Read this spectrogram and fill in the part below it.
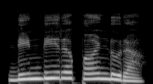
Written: ಡಿಂಡೀರಪಾಂಡುರ

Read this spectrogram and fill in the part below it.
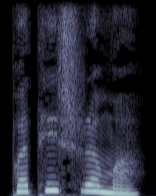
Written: ಪಥಿಶ್ರಮ

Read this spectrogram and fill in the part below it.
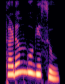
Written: ತಡಂಬುಗಿಸು

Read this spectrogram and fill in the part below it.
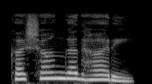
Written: ಕಶಾಂಗಧಾರಿ

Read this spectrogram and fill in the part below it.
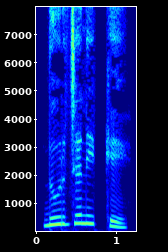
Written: ದುರ್ಜನಿಕ್ಕೆ

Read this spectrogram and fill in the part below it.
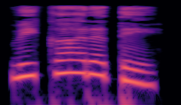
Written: ವಕ್ರಿತ

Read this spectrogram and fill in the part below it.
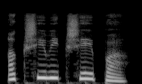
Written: ಅಕ್ಷಿವಿಕ್ಷೇಪ

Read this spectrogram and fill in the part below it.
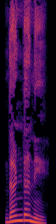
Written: ದಿಂಟೆನಾ

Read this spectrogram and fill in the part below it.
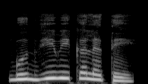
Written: ಬುದ್ಧಿವಿಕಲತೆ

